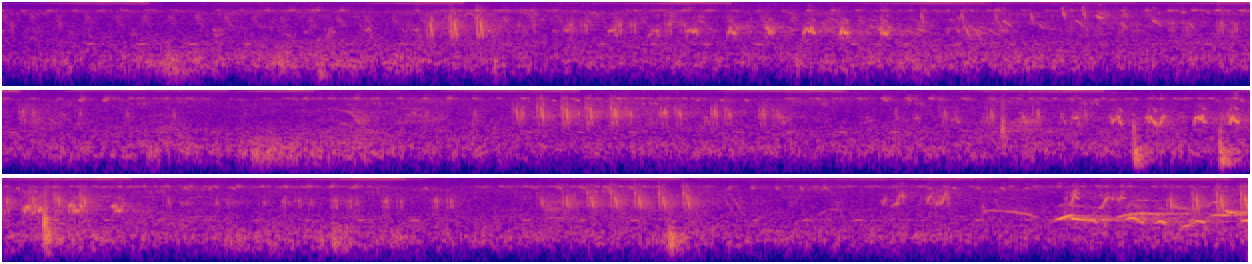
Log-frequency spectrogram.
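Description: Birds chirping and trilling in a busy chorus, with a high thin insect-like buzz that comes and goes in short spells. Louder, swooping bird calls come in near the end.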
